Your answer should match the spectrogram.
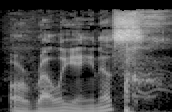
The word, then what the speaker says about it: Aurelianus: I will try to pronounce it better. Year of the consulship of Aurelianus. Seriously, that's how it's pronounced.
